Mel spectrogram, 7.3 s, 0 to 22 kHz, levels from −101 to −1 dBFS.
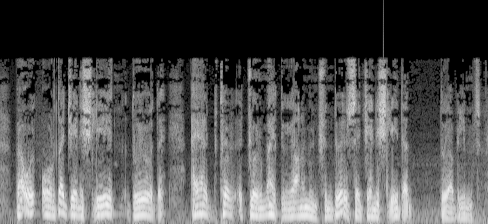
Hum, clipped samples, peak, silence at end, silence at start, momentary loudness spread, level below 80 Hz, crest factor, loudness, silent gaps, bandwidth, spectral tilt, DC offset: none; under 0.1%; 0 dBFS; 0 s; 0 s; 6 LU; -30 dBFS; 12 dB; -13 LUFS; none; 8.8 kHz; -6 dB/octave; under 0.1%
